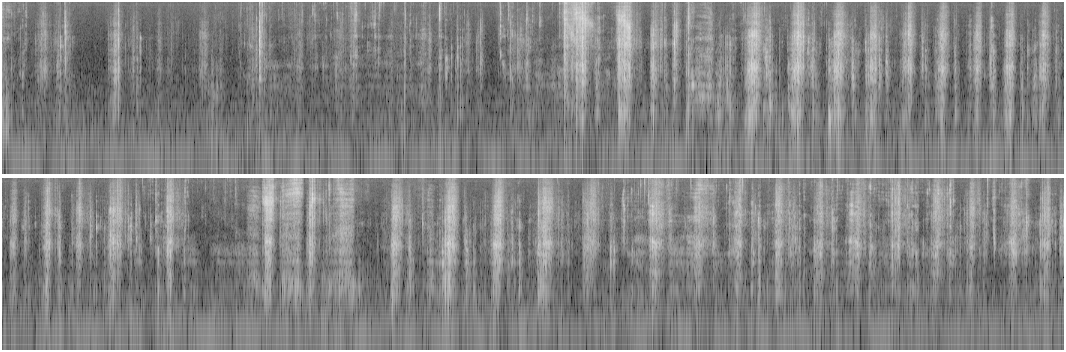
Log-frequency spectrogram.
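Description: A person chewing crunchy napa cabbage kimchi, with irregular wet crunches. The crunches are sparse at first and come thick and loud from about seven seconds in.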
